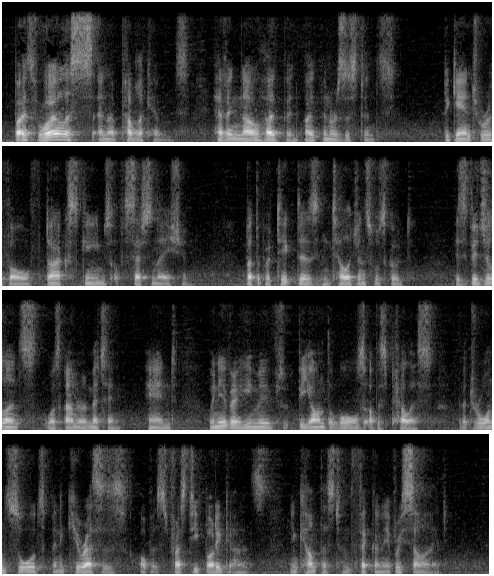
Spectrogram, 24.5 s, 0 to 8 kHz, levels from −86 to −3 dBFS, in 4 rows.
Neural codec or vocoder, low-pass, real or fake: codec, 24 kHz, 0.9 kbps, WavTokenizer, medium speech release version 2; 7.2 kHz; fake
